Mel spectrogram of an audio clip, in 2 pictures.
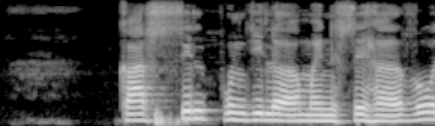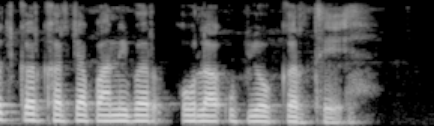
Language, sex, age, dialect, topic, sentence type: Chhattisgarhi, male, 46-50, Northern/Bhandar, banking, statement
